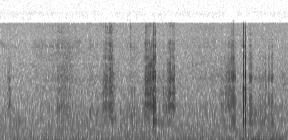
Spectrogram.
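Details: Soft scraping and rustling indoors with a few sharp clicks and faint handling noise, and no animal voice.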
